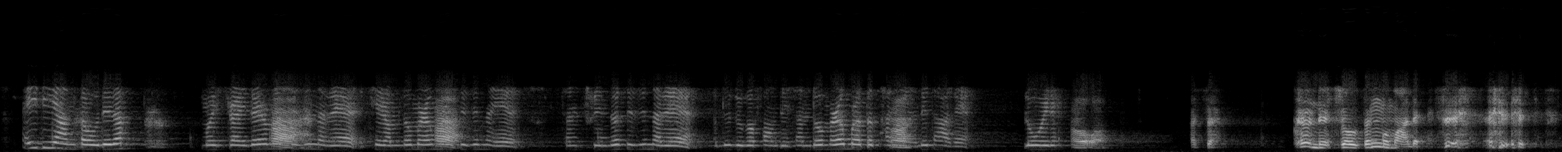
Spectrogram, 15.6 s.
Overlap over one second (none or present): none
